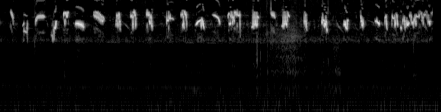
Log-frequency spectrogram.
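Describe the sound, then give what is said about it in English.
A recording of a North American bird from a field guide's audio: it sings a long, rapid series of bright, high-pitched chirping notes in a steady, almost rhythmic run, clear with no voices. “playing some audio from the Bird Songs Bible, the complete illustrated reference for North American birds”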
